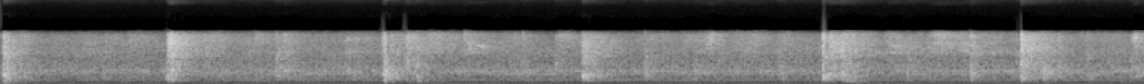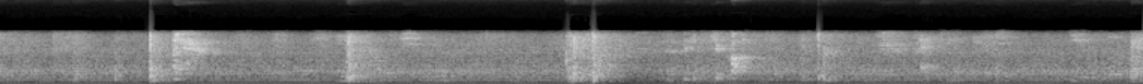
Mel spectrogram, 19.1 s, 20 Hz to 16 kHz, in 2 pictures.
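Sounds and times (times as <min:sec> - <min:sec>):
steady electrical hum: 0:00.0 - 0:19.0
sharp knocks and thumps: 0:01.4 - 0:02.5, 0:03.2 - 0:03.7, 0:06.8 - 0:07.3, 0:10.7 - 0:11.1.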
